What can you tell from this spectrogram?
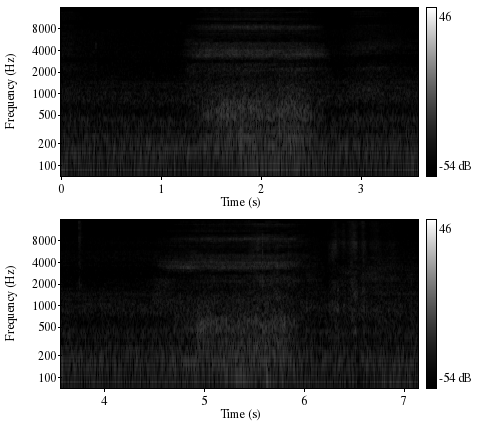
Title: Airplane snoring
